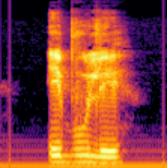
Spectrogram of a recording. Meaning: 1. to crumble or crumple 2. to collapse
- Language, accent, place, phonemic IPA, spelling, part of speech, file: French, France, Lyon, /e.bu.le/, ébouler, verb, LL-Q150 (fra)-ébouler.wav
